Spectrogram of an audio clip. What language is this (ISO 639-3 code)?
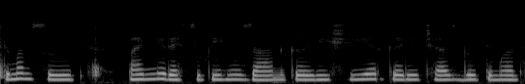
kas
